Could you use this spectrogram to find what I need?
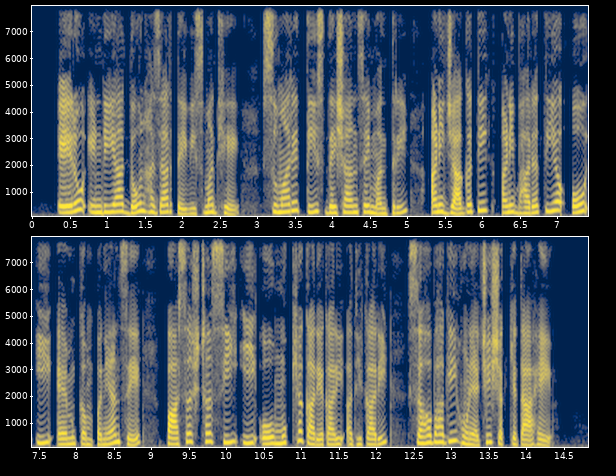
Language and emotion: Marathi, neutral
